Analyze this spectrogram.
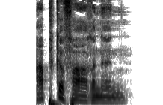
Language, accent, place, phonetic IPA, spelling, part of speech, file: German, Germany, Berlin, [ˈapɡəˌfaːʁənən], abgefahrenen, adjective, De-abgefahrenen.ogg
- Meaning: inflection of abgefahren: 1. strong genitive masculine/neuter singular 2. weak/mixed genitive/dative all-gender singular 3. strong/weak/mixed accusative masculine singular 4. strong dative plural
